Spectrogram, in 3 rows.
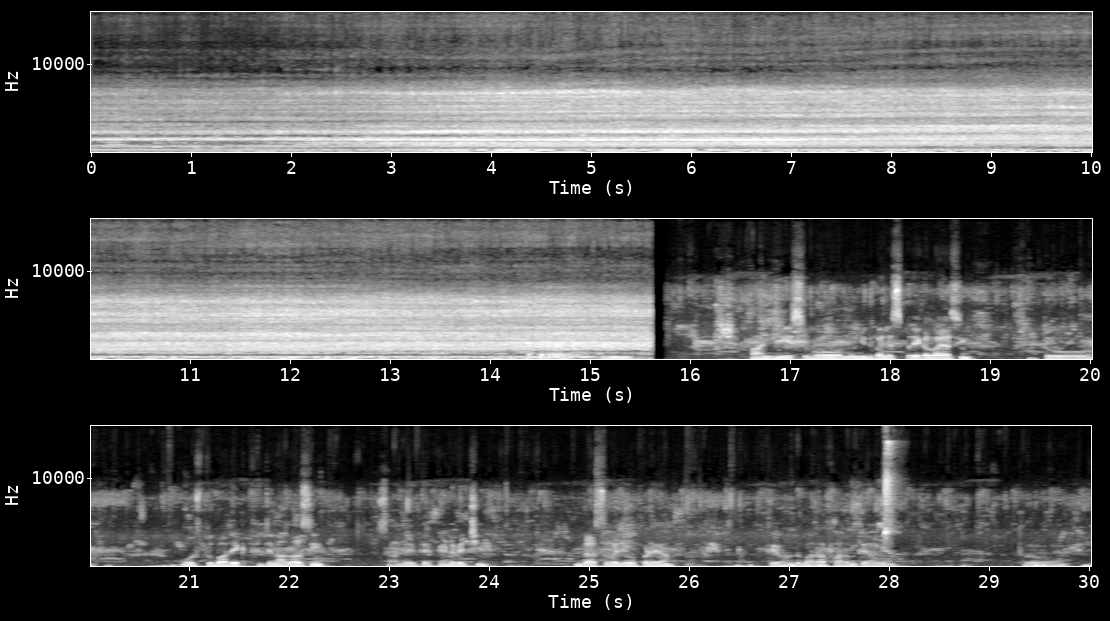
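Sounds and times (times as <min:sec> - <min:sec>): small engine running under load: 0:00.0 - 0:15.6, 0:27.9 - 0:28.2.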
